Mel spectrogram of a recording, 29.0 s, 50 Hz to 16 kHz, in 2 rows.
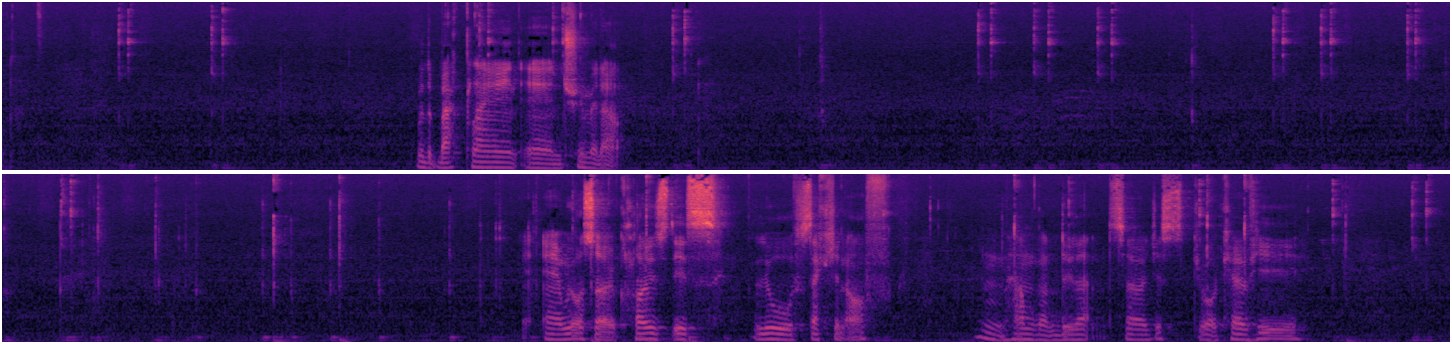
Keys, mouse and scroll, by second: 1.4 click, 8.3 scroll down 1, 10.0 click, 10.8 click, 12.1 scroll up 1, 12.9 click, 14.7 scroll up 1, 15.2 click, 15.6 scroll up 1, 16.6 middle click, 16.9 middle click, 17.7 shift+middle click, 18.5 middle click, 19.5 scroll down 1, 20.5 scroll down 1, 20.8 shift+middle click, 23.4 click, 25.4 shift+click, 27.2 shift+click, 28.8 click.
